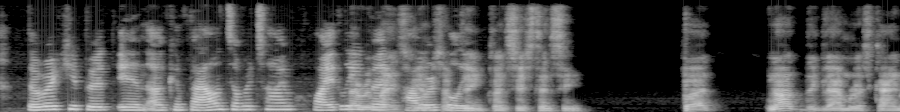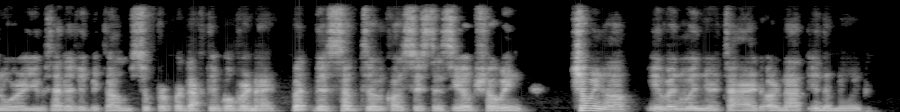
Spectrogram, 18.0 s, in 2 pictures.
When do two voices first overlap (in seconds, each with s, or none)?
3.5 s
